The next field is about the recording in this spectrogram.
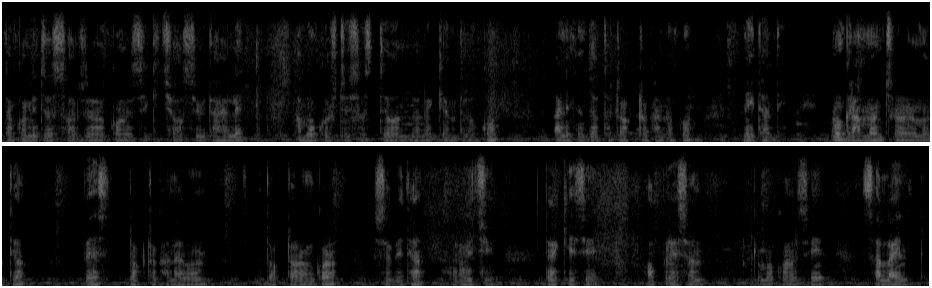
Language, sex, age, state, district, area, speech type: Odia, male, 18-30, Odisha, Ganjam, urban, spontaneous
